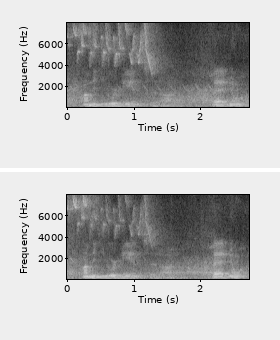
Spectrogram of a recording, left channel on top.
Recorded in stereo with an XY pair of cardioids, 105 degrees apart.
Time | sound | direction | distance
0.2 | a man speaking | 35° right | 2.5 m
